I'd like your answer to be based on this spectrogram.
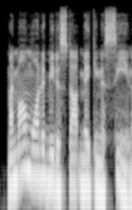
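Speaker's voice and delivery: plain reading voice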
